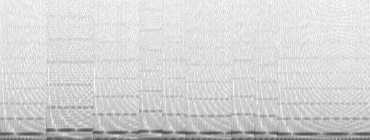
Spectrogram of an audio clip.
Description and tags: Audiosample min version
A simple melody in D minor
D-minor, monophonic, synth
